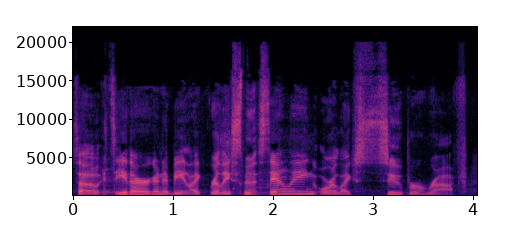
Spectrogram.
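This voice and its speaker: A woman's voice: on the low side, sing-song, moderate pace, darkish tone. A woman co-hosting a casual podcast, curious and asking questions. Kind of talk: casual chat.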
